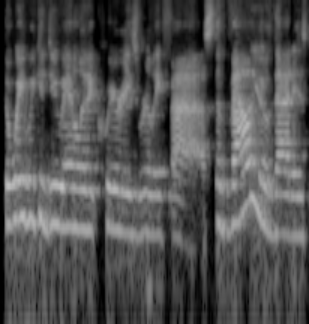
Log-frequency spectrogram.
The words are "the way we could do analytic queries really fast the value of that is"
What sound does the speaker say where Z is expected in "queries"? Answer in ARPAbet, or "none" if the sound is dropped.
Z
